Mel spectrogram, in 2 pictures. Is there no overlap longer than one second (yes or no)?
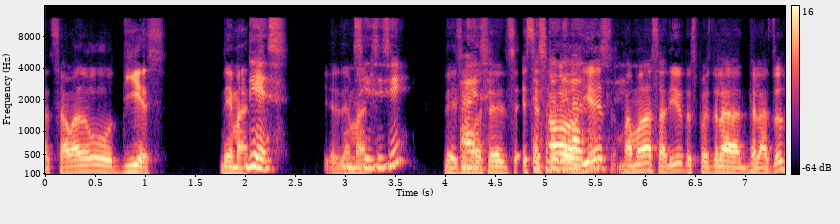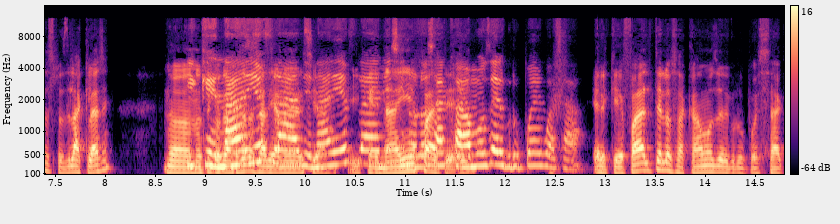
no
